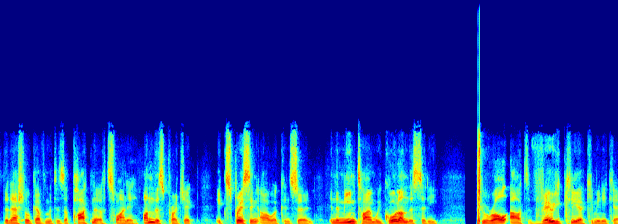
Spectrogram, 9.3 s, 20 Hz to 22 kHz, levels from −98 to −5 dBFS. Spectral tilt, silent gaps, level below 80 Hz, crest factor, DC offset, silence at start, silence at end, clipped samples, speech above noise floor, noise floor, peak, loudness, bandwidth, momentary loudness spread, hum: -5.5 dB/octave; none; -46 dBFS; 18 dB; under 0.1%; 0.05 s; 0 s; under 0.1%; 35 dB; -52 dBFS; 0 dBFS; -18 LUFS; 9.8 kHz; 13 LU; none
